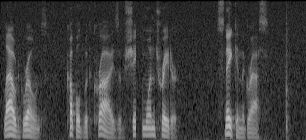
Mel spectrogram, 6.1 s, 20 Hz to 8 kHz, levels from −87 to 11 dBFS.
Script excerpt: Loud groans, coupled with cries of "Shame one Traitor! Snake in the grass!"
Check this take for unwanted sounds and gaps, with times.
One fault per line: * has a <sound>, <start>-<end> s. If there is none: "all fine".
* has a dropout, 2.7-2.8 s
* has a tap, 5.7-5.8 s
